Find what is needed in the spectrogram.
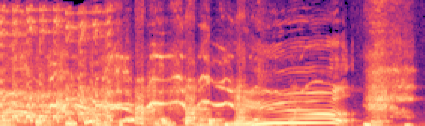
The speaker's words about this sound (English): Yeah! I love the Dolphin sound, man. Only in the Ben Jarofsky Show, the Dolphin sound.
